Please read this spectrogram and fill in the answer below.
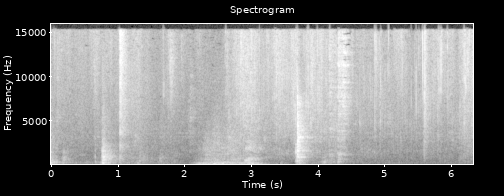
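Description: Crinkling of thin plastic gloves and a knife handled against a cloth-covered table while cutting at a sardine, with a few sharp knocks, one near the start, one just before a second in and one at nearly four seconds.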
